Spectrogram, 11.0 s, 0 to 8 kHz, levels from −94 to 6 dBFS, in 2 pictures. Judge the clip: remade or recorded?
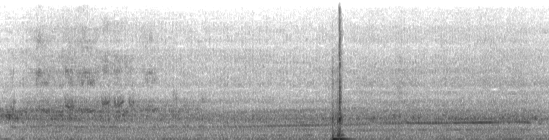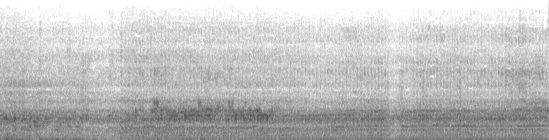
recorded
